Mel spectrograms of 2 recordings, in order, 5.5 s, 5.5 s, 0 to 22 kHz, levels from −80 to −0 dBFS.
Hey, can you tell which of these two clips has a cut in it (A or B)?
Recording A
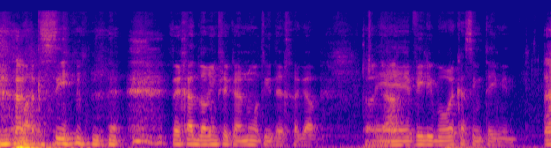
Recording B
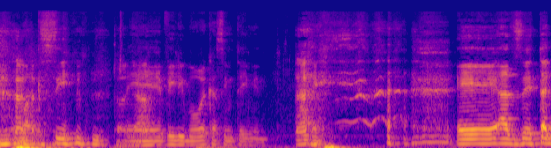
B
